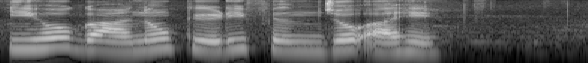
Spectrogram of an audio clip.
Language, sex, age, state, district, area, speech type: Sindhi, female, 30-45, Delhi, South Delhi, urban, read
